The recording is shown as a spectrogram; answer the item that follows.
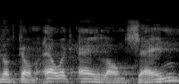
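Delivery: stress on elk, drawn out with a rise.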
